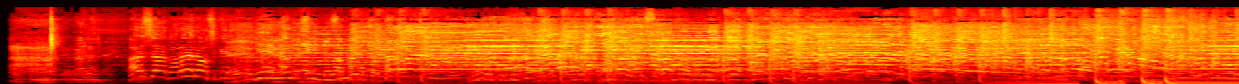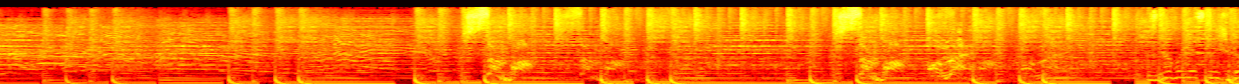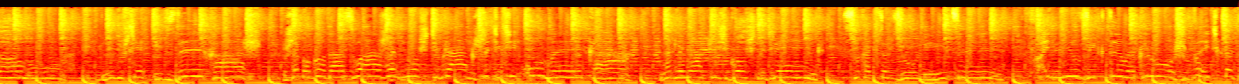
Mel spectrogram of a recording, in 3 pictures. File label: samba rio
